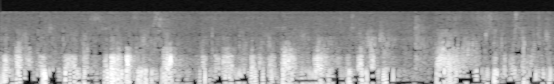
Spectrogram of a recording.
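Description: A woman speaks with animation through a microphone and loudspeaker in an echoing hall.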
